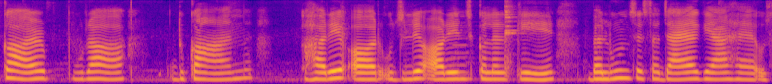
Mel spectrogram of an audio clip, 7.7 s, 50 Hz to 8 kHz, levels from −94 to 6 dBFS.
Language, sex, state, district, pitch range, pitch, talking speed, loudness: Hindi, female, Jharkhand, Garhwa, 230-245 Hz, 235 Hz, 115 wpm, -17 LUFS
